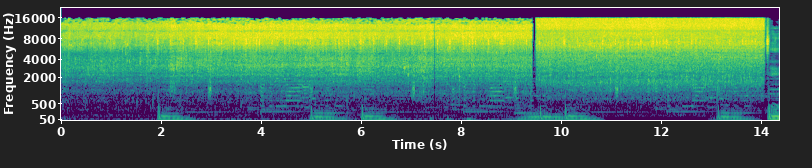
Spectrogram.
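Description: Breaded pork chops frying in hot oil in a skillet, with a steady sizzle, over a hip-hop track's deep bass beat.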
